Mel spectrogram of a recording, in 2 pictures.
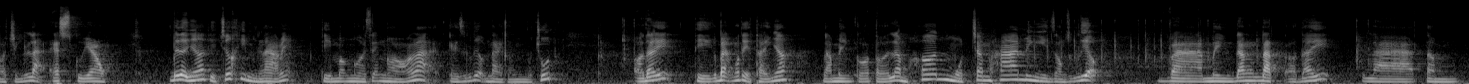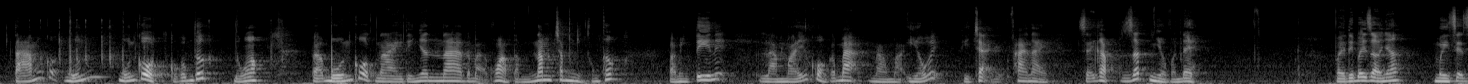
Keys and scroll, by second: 6.2 ctrl+Down, 22.4 ctrl+Up.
